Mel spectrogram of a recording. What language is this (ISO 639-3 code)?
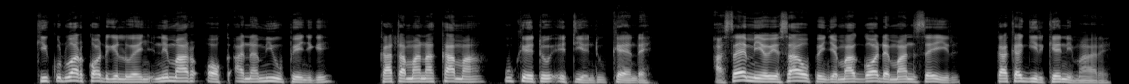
luo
